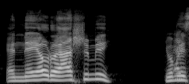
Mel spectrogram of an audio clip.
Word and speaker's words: Naoto Oshimi: be made by its creators Yuji Naka and Naoto Oshimi. During its development... Did you have to say it that way? I just pronounced it correctly.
